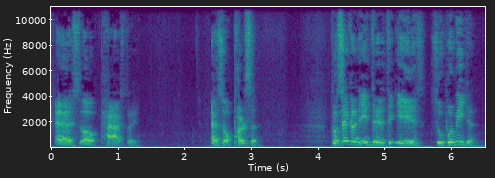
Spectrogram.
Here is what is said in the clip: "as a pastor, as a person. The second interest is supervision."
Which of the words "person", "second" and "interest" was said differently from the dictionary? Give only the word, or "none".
none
